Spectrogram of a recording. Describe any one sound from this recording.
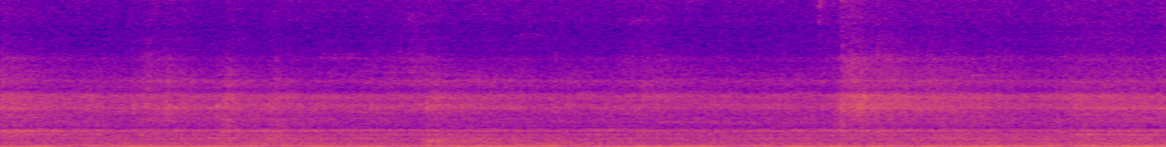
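Ice skates scrape across an ice rink.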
